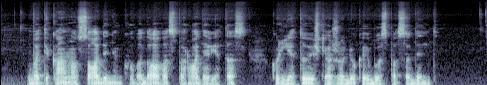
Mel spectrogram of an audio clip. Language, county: Lithuanian, Vilnius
